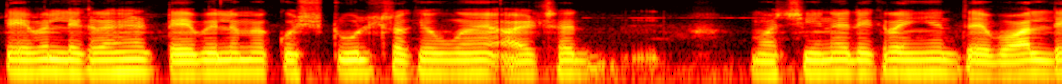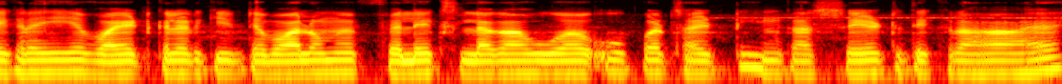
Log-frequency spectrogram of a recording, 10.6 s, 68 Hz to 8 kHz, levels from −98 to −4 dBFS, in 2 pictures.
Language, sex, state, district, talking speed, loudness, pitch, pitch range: Hindi, male, Jharkhand, Jamtara, 210 wpm, -28 LUFS, 130 Hz, 125-135 Hz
